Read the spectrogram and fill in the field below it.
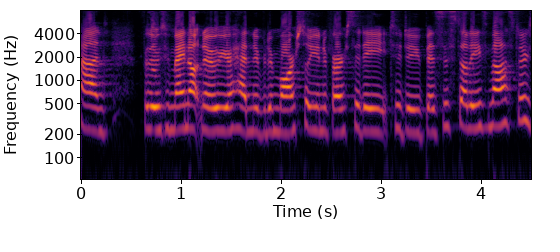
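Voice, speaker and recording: In a Northern Irish accent, a woman rattles along at a very fast pace, her fairly high pitch monotone and flat. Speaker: sports show host. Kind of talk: interview.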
